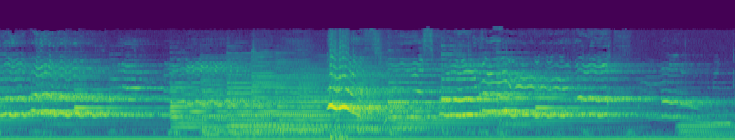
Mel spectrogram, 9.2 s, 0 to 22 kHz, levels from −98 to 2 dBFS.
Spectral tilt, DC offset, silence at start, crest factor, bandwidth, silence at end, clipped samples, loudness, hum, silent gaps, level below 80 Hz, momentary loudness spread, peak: -4.5 dB/octave; 2%; 0 s; 16 dB; 10.5 kHz; 0 s; under 0.1%; -17 LUFS; none; none; -46 dBFS; 13 LU; -2 dBFS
